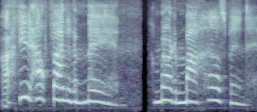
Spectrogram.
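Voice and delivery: high, slow, breathy-free sultry noir dame; femme fatale voice. Acted. Femme fatale bit in VR noir scene.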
